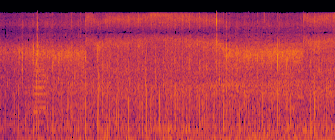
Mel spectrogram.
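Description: Steady rain falling on a garden and wet paving, a dense, even patter of drops.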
